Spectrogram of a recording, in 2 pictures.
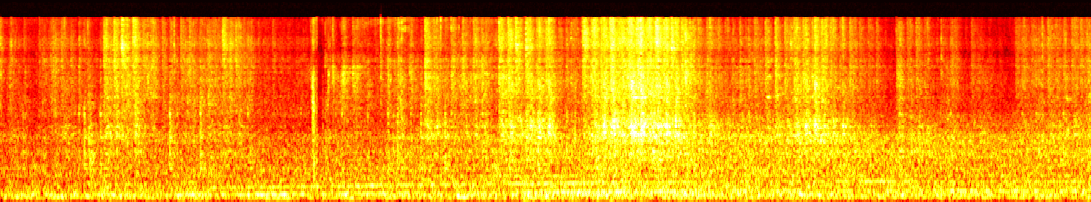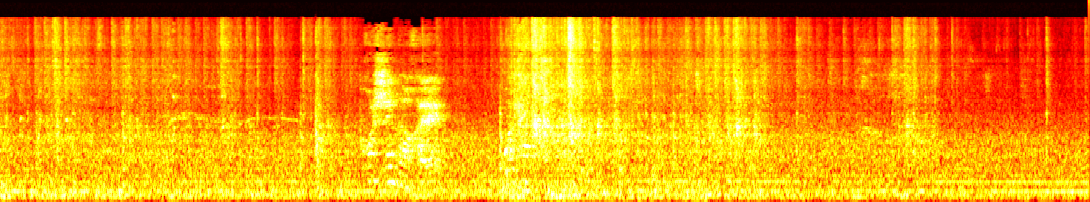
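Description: A bus engine hums steadily and changes pitch as the bus speeds up and slows down.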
